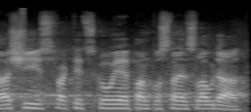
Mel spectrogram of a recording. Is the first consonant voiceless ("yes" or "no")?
no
